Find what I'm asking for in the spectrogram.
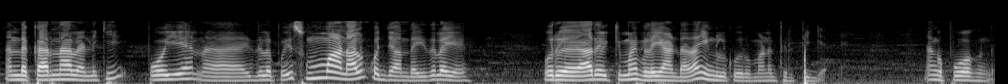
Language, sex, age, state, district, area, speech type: Tamil, female, 60+, Tamil Nadu, Namakkal, rural, spontaneous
